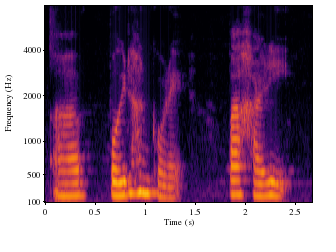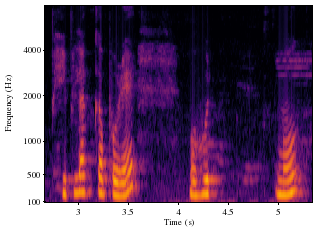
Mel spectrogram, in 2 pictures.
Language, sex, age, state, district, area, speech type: Assamese, female, 30-45, Assam, Dibrugarh, rural, spontaneous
